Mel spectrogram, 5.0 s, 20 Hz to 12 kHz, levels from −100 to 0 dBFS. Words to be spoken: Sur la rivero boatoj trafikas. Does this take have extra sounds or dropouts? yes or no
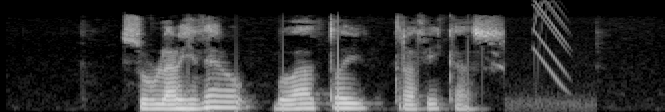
yes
